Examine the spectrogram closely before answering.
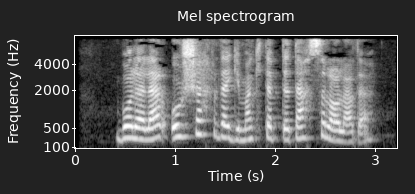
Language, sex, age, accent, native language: Uzbek, female, 18-24, Buxoro, Uzbek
